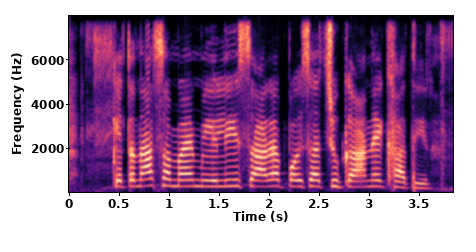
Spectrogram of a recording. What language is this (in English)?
Bhojpuri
